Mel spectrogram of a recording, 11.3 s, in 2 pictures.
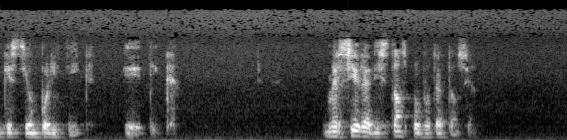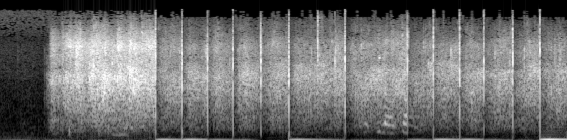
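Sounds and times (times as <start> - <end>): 
speech: 0.0 - 1.8, 3.2 - 4.8
audience applause in large hall: 6.1 - 11.3.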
